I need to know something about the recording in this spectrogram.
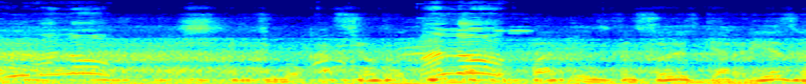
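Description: Mostly speech: a man's voice talking continuously, most likely the Spanish-language football commentary from the match broadcast, over a steady low rumble.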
